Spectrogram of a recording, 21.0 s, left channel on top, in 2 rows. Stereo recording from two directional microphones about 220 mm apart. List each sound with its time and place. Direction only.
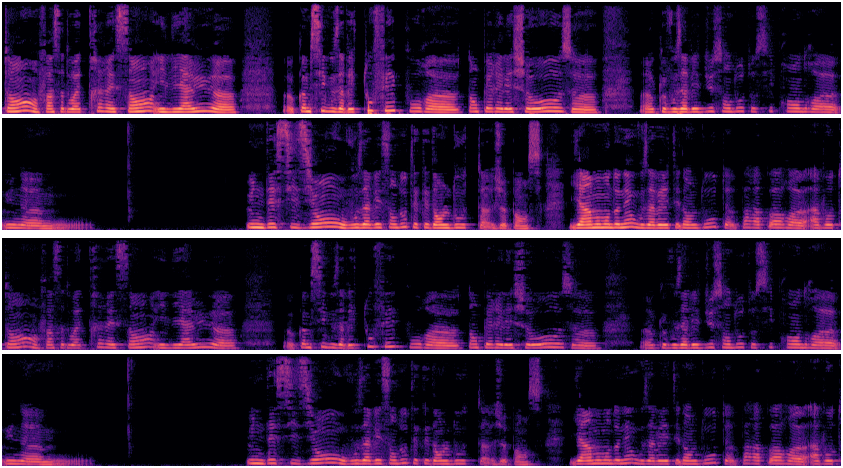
0.0 s speech: 40° left (ahead or behind)
8.7 s speech: 15° left (ahead or behind)
13.6 s speech: 35° left (ahead or behind)
15.5 s speech: 35° left (ahead or behind)
18.9 s speech: 20° left (ahead or behind)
